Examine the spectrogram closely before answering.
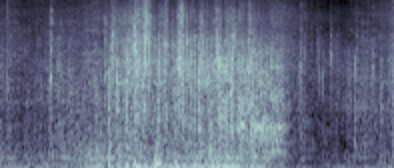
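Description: Tyres skid and spray loose dirt.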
